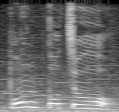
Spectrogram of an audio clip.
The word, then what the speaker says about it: 先斗町: ますさて問題ですこれはなんと読むでしょうか正解は先斗町です読めないですよね覚えなくても大丈夫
